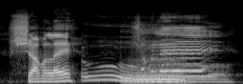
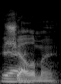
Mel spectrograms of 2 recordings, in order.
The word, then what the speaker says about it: Chalamet: It has Joel Egerton, Robert Pattinson, Timothy Chalamet. Did I say his name right? Chalamet. Chalamet.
